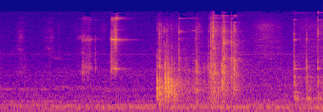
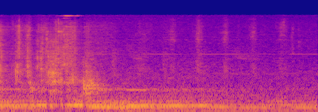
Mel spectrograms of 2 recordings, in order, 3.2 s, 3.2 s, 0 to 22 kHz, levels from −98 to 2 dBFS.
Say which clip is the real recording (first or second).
first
